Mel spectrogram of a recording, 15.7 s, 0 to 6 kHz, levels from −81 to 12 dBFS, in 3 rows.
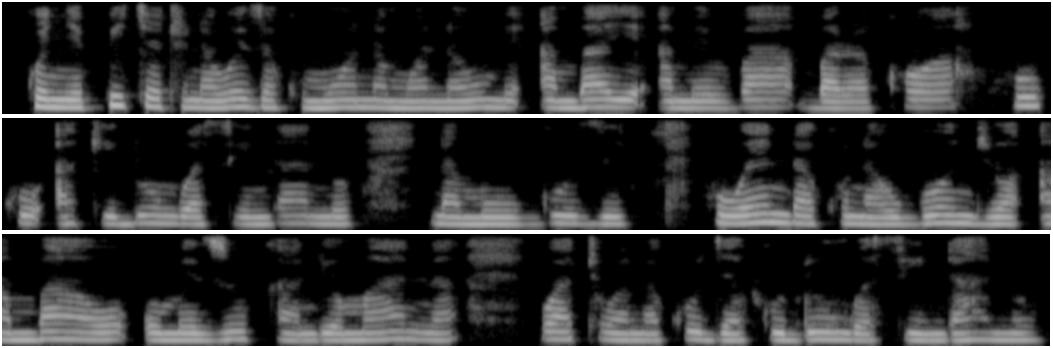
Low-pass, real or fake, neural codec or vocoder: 5.4 kHz; real; none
